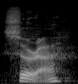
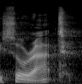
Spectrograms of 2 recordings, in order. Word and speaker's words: Seurat: um uh painter and the painter of course surra um the English say Surat put the at the end because we can't pronounce French names uh um made little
